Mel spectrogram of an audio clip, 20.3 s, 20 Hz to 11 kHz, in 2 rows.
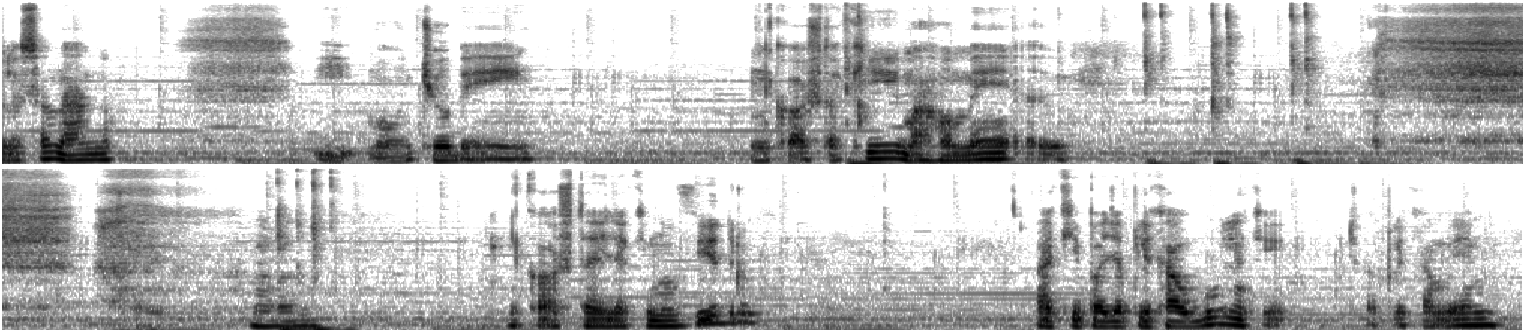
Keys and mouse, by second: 0.8 middle click, 0.9 click, 1.1 middle click, 3.0 click, 5.5 KP_7, 6.7 middle click, 6.9 click, 7.5 KP_3, 8.0 KP_1, 8.5 KP_3, 11.9 g, 12.2 y, 14.7 click, 15.3 middle click, 15.6 click, 15.7 middle click, 15.9 click, 17.9 click, 19.7 click.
